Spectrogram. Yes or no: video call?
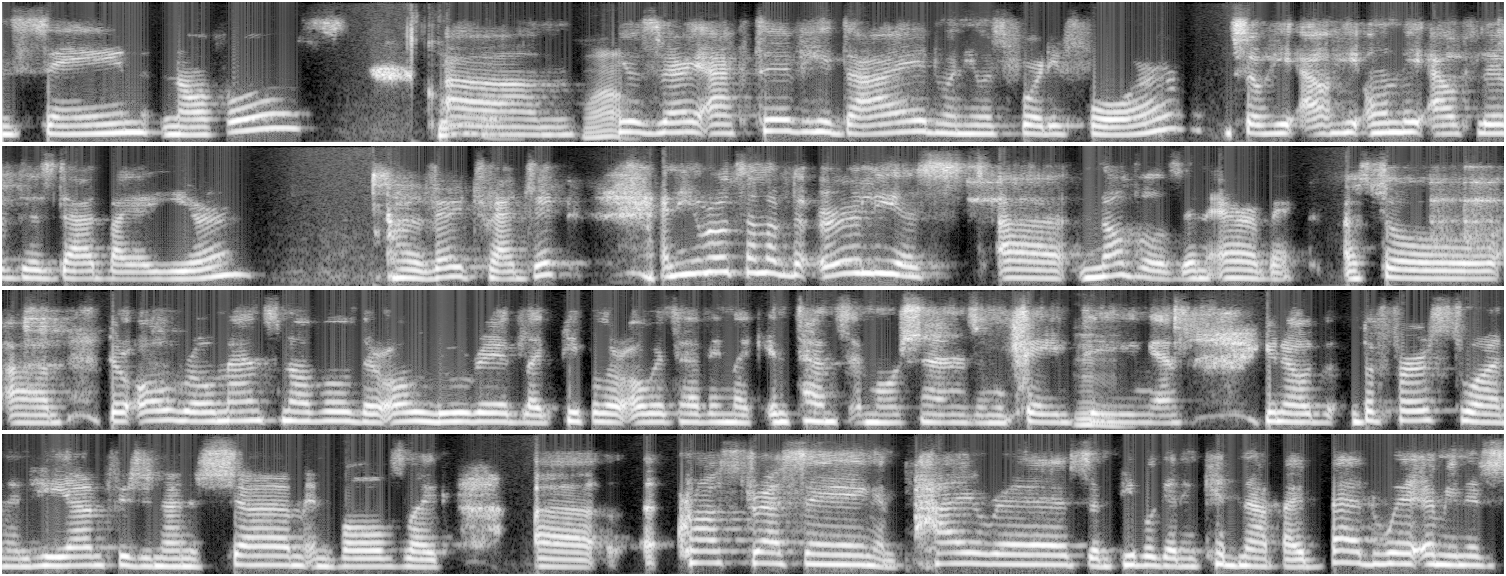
yes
